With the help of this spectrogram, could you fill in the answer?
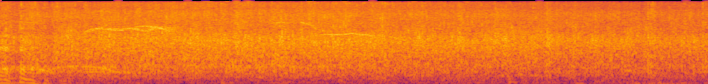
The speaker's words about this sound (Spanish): Mi mamá también, ella, es mayor que yo y me conoce. Ella es platino, aquí está. Para, párate, mami. Aplauso para ella.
